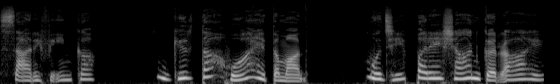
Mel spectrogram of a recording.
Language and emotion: Urdu, fearful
